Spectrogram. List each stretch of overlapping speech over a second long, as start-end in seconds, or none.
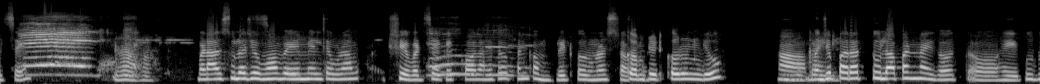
none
